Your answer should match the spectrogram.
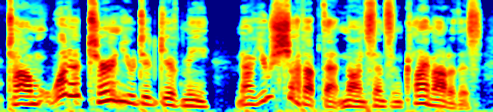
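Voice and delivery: high, emphatic aunt; scolding. Acted. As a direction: scold briskly after a fright. Relieved aunt scolds Tom.

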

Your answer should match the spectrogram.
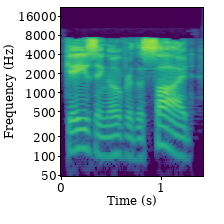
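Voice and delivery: plain reading voice

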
